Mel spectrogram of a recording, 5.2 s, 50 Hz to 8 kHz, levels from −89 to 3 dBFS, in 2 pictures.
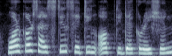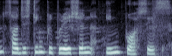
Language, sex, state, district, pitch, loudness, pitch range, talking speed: English, female, Sikkim, Gangtok, 245 Hz, -15 LUFS, 230-270 Hz, 125 wpm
